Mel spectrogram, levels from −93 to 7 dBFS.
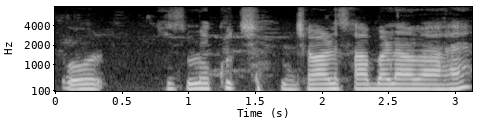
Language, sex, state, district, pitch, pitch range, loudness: Hindi, male, Uttar Pradesh, Saharanpur, 170 Hz, 165-175 Hz, -15 LUFS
